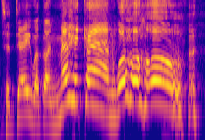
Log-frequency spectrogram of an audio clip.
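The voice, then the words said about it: Bad put-on Mexican accent. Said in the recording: “Is that a bad accent? ... Yeah.”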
